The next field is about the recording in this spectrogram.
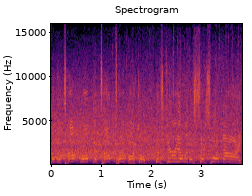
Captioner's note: spectators cheering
